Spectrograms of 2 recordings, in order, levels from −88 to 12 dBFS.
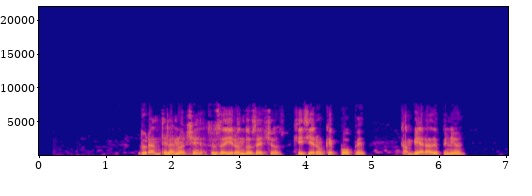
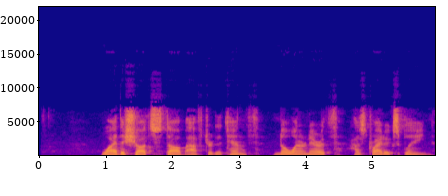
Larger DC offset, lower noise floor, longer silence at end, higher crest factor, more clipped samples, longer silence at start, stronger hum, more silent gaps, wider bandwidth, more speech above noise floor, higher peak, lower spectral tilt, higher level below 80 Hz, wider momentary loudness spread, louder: neither; first, -71 dBFS vs -58 dBFS; first, 0.65 s vs 0.05 s; about the same, 16 dB vs 18 dB; neither; first, 1.5 s vs 0.95 s; neither; neither; second, 7.4 kHz vs 11 kHz; first, 57 dB vs 40 dB; about the same, 0 dBFS vs 0 dBFS; first, -6 dB/octave vs -3.5 dB/octave; first, -54 dBFS vs -60 dBFS; second, 8 LU vs 16 LU; first, -15 LUFS vs -18 LUFS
